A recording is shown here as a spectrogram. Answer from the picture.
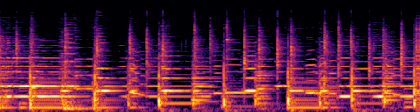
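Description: Cape Breton fiddle playing a quick run of notes in a traditional tune, with spoons clicking sharply in time.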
